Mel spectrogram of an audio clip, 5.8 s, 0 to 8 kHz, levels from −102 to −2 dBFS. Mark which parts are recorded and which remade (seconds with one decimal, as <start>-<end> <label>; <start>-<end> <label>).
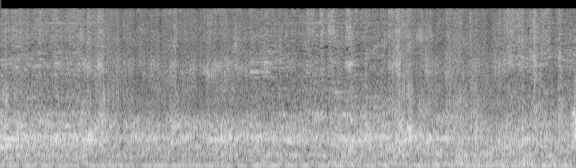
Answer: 0.0-0.8 recorded; 0.8-2.5 remade; 2.5-3.9 recorded; 3.9-5.1 remade; 5.1-5.8 recorded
